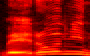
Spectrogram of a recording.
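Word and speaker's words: メロン: 그 다음 메론이 나왔는데요. 메론 마찬가지로 이라는 걸로 끝났기 때문에 길게 발음을 해주셔야 합니다.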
